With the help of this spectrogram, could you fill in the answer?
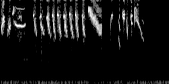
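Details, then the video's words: European goldfinch song, a quick series of bright, clipped chirps and downward-slurred tinkling notes packed into about two seconds, loud and clear over a soft low hum. "تغريد الحسون"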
